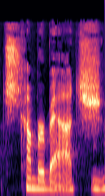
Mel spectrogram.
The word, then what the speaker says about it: Cumberbatch: Cumberbatch.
